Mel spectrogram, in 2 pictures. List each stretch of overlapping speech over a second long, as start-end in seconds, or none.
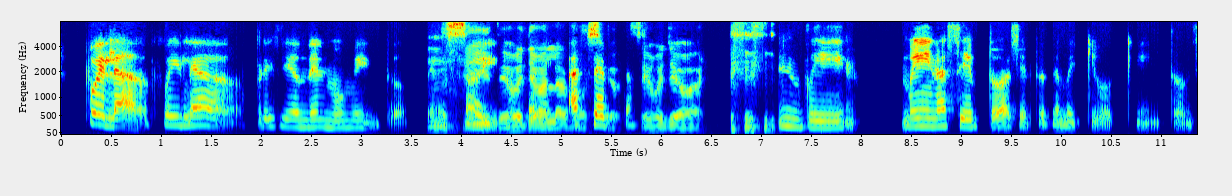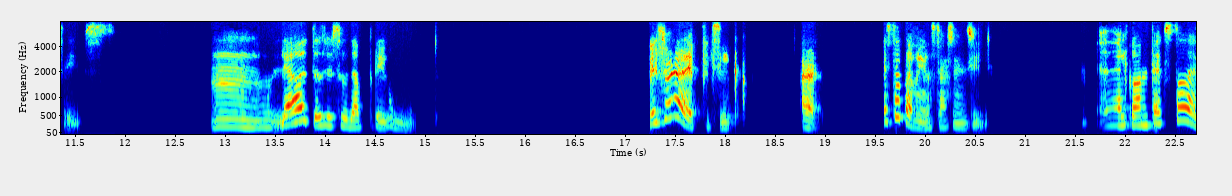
3.6-5.7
